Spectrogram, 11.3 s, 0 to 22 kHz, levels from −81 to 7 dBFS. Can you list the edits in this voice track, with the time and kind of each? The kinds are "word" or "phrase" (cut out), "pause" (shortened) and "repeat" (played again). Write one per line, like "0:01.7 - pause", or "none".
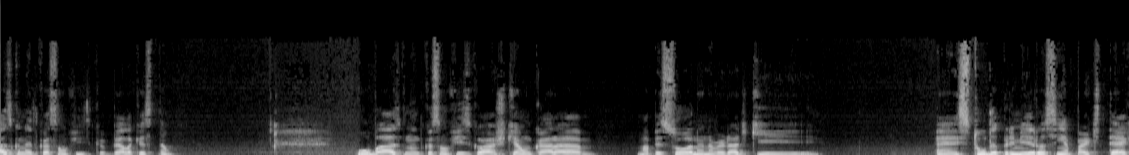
0:03.4 - pause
